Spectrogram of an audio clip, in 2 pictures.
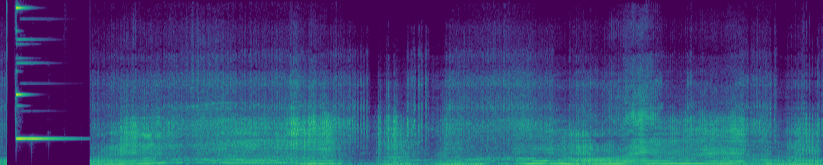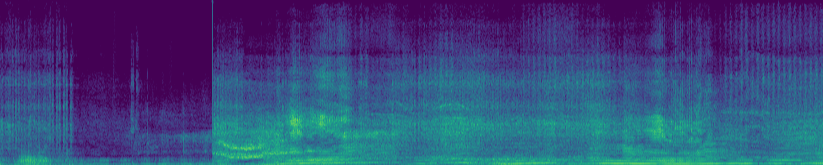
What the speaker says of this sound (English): just a couple of burnouts.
